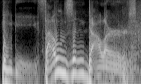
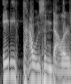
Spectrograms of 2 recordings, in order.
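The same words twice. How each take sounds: First: It is said slowly. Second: It is said at a normal pace.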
